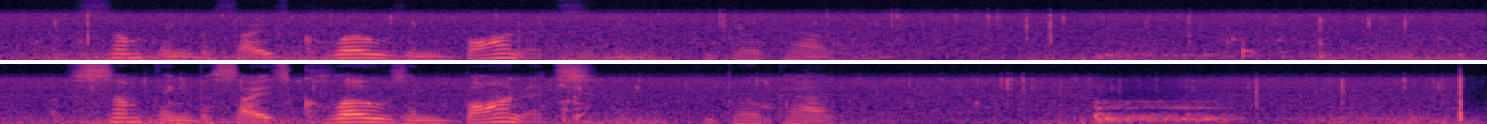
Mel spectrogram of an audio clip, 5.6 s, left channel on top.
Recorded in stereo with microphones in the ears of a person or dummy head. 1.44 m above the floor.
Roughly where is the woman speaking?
Right.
